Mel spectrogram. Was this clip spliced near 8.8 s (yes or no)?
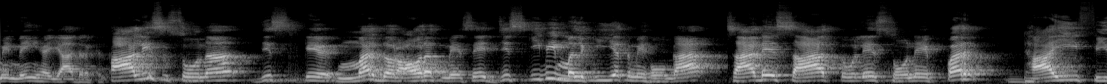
no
